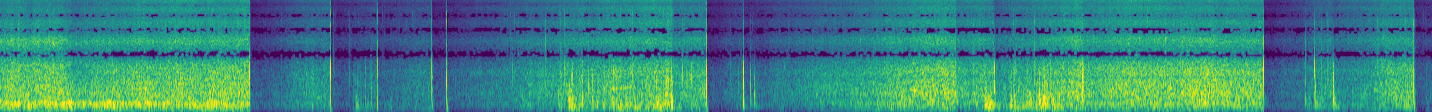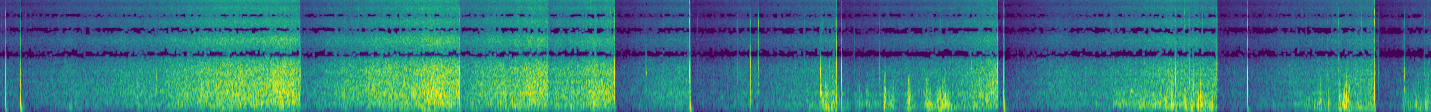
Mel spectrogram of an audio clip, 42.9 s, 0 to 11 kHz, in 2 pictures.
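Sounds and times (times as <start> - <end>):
raindrops tapping on vehicle: 0.0 - 11.9, 14.1 - 22.0, 29.4 - 36.9, 38.0 - 42.9
gusting wind: 0.0 - 42.9
torrential rain: 0.0 - 42.9.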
